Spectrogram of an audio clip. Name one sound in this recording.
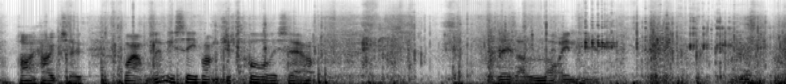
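A cardboard box scrapes and rubs as it is handled.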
